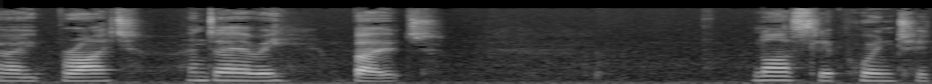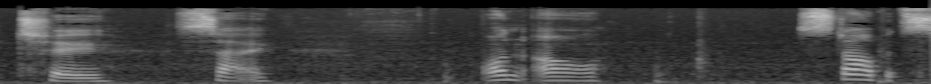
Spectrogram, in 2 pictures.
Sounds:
speech

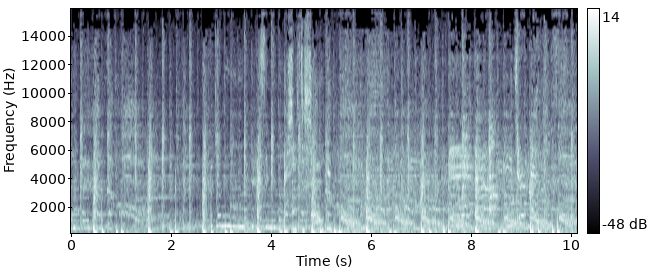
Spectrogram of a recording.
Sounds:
music, speech

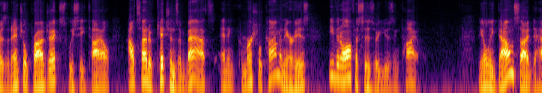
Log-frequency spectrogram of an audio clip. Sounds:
speech

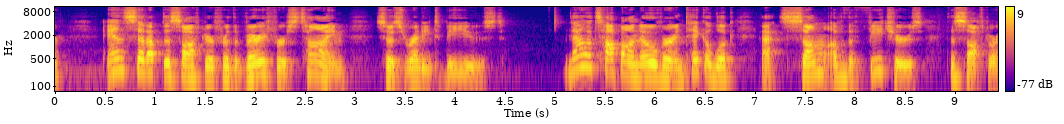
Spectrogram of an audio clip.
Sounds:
speech

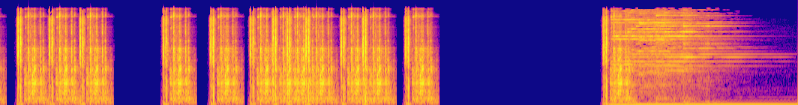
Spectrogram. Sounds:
music

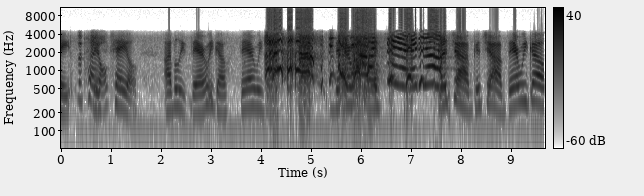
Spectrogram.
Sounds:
speech

